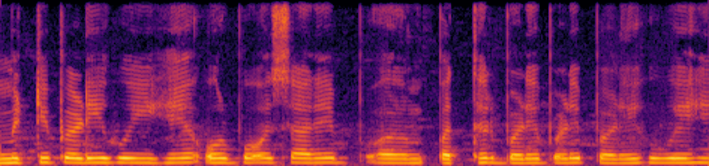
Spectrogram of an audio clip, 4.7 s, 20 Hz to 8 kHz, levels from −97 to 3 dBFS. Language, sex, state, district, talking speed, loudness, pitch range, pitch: Hindi, female, Odisha, Malkangiri, 175 wpm, -16 LUFS, 200-215 Hz, 210 Hz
